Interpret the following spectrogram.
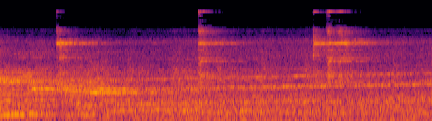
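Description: Cable crossover machine in use: the weight-stack plates clink about every second and a half as they lift and settle, and the pulleys and cable squeal as the stack rises and falls.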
